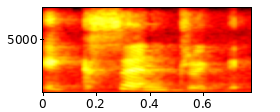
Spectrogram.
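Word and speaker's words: eccentric: Okay, the correct pronunciation is word एक्सेंट्रिक। इक बोलना है आपको, उसको इक ऐसे बोलना है आपको, ठीक है।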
